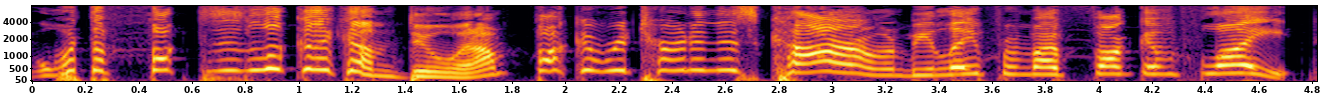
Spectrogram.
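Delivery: a stressed traveller losing it at the gate attendant; exasperated outburst. Retold or imitated. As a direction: fire it back, fed up and rushing. His exasperated reply to gate lady.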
